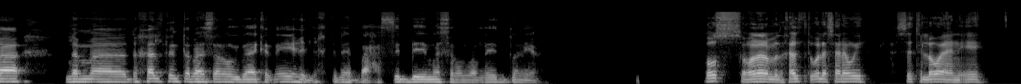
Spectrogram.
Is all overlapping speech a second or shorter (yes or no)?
yes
